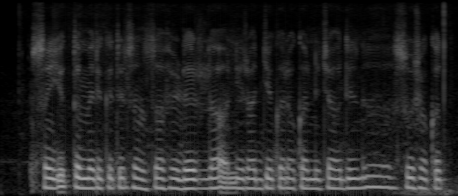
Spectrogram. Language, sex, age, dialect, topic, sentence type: Marathi, male, 18-24, Northern Konkan, banking, statement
